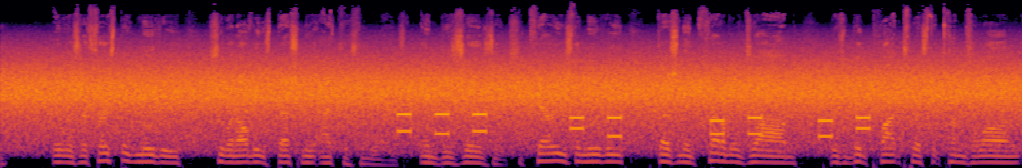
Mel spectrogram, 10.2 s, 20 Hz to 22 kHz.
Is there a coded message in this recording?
Yes: DTMF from 4.0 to 8.7 s, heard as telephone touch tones, dialled by machine, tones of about 130 ms, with radio hiss and speech in English. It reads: 969 02 45 10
